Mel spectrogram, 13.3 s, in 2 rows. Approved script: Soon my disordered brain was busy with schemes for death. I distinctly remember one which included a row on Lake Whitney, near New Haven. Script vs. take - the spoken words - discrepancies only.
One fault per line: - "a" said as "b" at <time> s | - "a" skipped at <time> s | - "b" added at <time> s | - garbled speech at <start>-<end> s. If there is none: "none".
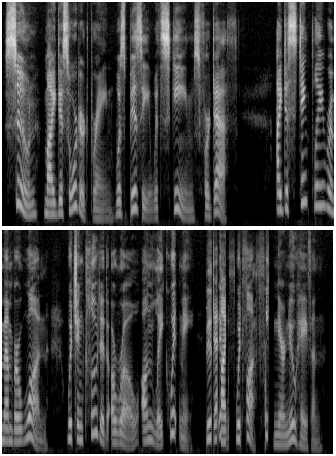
- garbled speech at 10.7-12.0 s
